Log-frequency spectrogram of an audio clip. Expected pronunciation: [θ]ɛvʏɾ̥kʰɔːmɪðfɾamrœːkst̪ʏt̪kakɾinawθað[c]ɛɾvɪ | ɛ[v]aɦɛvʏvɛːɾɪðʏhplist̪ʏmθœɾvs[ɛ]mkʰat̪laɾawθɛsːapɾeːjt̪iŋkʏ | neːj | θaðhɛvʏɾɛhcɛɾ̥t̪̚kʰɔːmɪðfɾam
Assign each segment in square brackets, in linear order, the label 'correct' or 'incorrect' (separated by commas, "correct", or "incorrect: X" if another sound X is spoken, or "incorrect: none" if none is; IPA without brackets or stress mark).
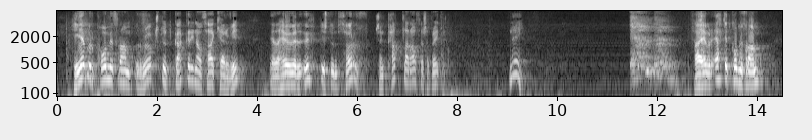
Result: incorrect: h, incorrect: cʰ, incorrect: ð, correct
